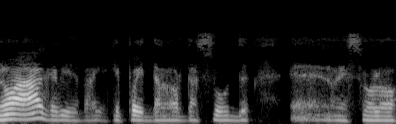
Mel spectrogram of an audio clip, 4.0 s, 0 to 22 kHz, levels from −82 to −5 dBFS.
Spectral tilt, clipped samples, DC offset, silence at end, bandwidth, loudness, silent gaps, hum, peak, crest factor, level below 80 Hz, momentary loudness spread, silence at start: -7.5 dB/octave; under 0.1%; under 0.1%; 0 s; 7.6 kHz; -30 LUFS; none; none; -8 dBFS; 20 dB; -60 dBFS; 19 LU; 0 s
